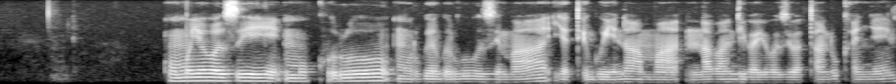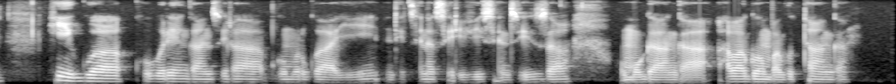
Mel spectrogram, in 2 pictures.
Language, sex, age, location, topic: Kinyarwanda, male, 25-35, Nyagatare, government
